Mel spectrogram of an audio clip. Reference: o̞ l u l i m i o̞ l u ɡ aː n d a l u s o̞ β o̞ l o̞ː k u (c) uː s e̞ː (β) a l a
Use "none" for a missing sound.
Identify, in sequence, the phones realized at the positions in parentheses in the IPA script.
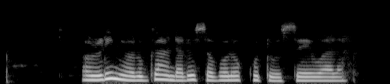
t, w

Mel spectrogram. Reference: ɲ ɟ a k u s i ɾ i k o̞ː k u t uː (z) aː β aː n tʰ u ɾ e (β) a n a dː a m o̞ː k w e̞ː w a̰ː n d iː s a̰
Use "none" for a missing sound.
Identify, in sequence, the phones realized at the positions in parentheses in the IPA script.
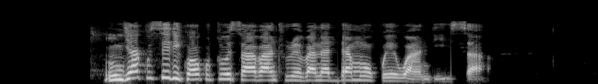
s, β

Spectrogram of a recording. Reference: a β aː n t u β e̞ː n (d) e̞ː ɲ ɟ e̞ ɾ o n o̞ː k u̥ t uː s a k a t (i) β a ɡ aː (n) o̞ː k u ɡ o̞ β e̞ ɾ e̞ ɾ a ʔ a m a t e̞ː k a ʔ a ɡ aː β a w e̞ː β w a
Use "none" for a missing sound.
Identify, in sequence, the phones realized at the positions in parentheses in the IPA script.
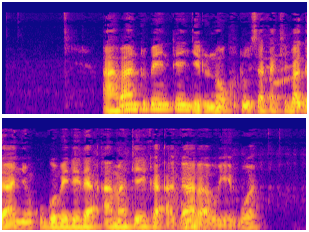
t, i, ɲ

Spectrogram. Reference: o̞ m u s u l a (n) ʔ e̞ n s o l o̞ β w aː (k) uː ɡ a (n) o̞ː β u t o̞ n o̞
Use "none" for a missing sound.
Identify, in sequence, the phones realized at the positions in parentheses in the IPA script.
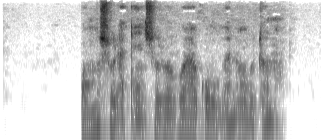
none, k, n

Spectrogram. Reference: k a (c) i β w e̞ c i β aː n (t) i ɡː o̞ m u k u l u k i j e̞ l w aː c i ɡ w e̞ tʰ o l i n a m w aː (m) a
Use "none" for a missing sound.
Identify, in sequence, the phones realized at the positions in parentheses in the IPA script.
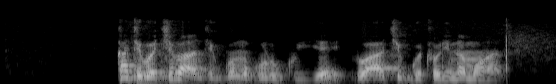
t, t, n

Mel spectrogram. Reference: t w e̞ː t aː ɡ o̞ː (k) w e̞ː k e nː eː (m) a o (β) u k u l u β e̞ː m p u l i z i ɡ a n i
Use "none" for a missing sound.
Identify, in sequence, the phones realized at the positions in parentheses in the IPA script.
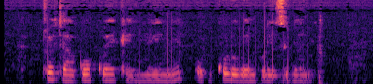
k, ɲ, β

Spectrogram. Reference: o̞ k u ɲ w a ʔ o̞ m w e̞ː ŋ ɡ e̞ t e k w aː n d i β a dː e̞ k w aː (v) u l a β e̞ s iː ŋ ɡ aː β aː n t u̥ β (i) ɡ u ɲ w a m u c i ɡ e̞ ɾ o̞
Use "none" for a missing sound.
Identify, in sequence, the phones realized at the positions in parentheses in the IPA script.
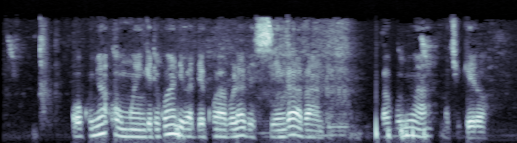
β, a

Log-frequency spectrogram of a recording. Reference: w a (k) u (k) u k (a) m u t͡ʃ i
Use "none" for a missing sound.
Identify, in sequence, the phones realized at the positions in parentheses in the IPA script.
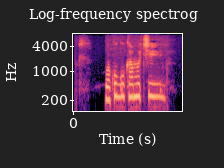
k, ɡ, a

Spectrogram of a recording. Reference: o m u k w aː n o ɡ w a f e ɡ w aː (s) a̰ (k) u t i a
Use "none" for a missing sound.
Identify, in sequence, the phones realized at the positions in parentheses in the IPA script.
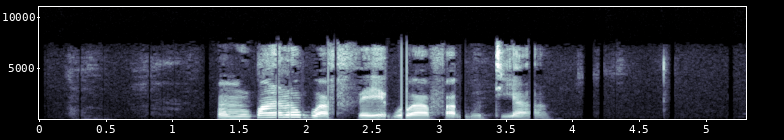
f, ɡ

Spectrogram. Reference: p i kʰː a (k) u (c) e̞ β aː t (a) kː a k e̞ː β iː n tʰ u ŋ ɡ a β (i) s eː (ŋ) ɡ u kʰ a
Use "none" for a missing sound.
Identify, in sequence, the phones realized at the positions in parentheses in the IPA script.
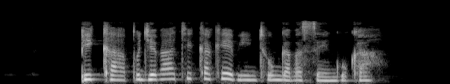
p, ɟ, i, a, ŋ

